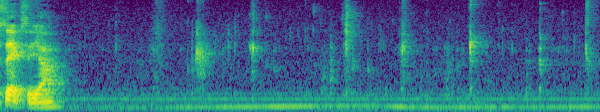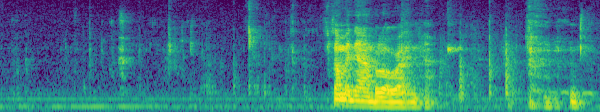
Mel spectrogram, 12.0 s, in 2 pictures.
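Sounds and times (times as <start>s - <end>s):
faint steady hum: 0.0s - 12.0s
man chewing with lip-smacks: 1.0s - 9.4s.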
